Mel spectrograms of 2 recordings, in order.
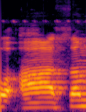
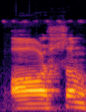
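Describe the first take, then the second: First: आसम with a long AA first; wrong aa version. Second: ऑसम with a rounded AW first; correct aw version. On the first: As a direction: mispronounce it as aa-sum, आसम. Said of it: "इसको आसम नहीं कह रहे". (बड़े आ से गलत "आसम") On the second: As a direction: say ऑसम as AW-sum. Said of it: "हम ऑसम कह रहे हैं". (गोल ऑ से "ऑसम") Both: Shown as a demonstration.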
